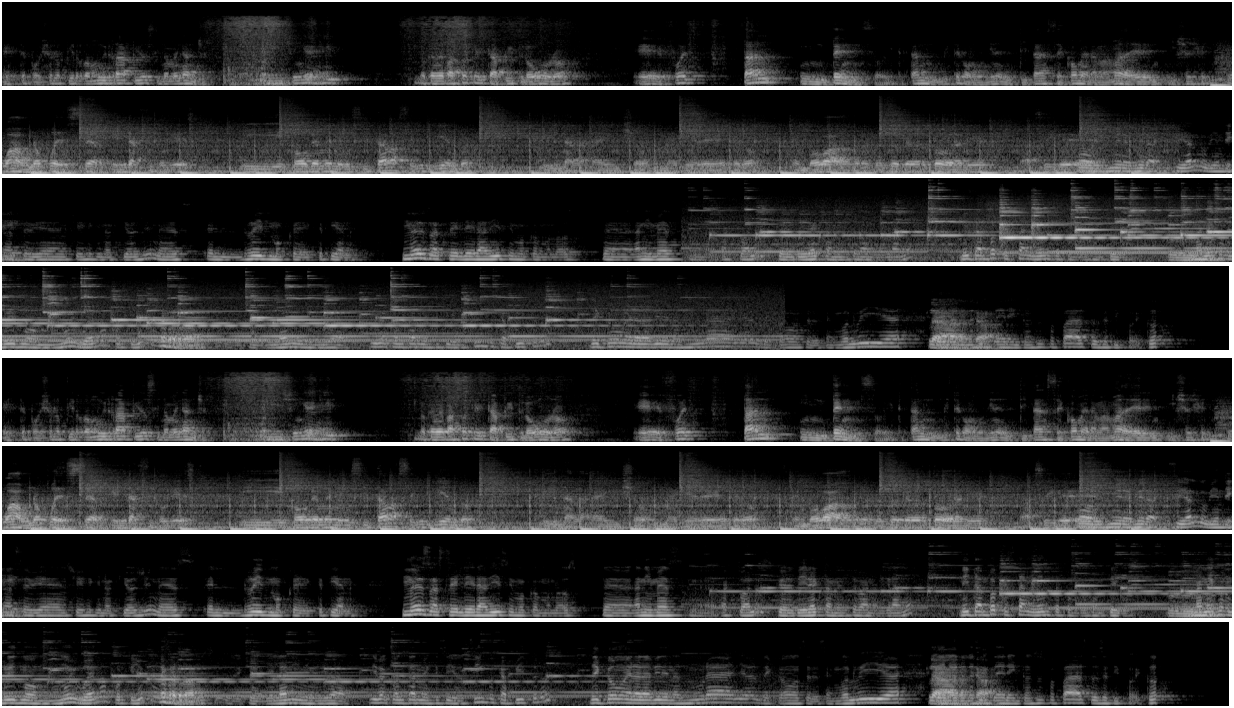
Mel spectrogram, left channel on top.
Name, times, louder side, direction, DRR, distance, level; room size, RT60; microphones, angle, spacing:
voice 1, 0.0-2.0 2.6-3.3 4.1-5.7 6.3-6.9 7.4-17.3 17.7-22.2 22.5-23.3 24.5-24.8 36.3-36.8 38.5-38.9 46.2-46.8, right 1 dB, 30° right, 3 dB, 1.8 m, -30 dB
sound 1, 2.0-3.3 4.0-5.8 6.8-7.6, left 1 dB, 15° left, 1.2 m, -41 dB
voice 2, 3.0-3.3 23.0-28.1 28.6-30.3 30.6-33.7 34.2-35.9 36.4-42.4 42.8-48.4, right 2 dB, 85° right, 3 dB, 1.0 m, -31 dB
sound 2, 12.1-24.1, equal, 5° right, 2.2 m, -29 dB
Wind chime, 31.4-44.7, left 9 dB, 80° left, 0.4 m, -27 dB
23.5 x 9.7 x 2.6 m, 0.67 s
head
